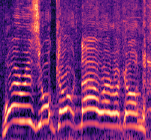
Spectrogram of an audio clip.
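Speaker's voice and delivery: mocking jab. Real, not acted. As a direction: gloat at the fan. Mocking a fan's favourite.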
